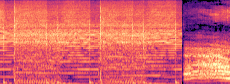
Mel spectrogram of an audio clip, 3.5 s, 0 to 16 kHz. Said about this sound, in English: Here we have Simone. Simone is a Siberian tiger collected from the birch forest of eastern Russia. She's 6 years old and weighs 629 pounds.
